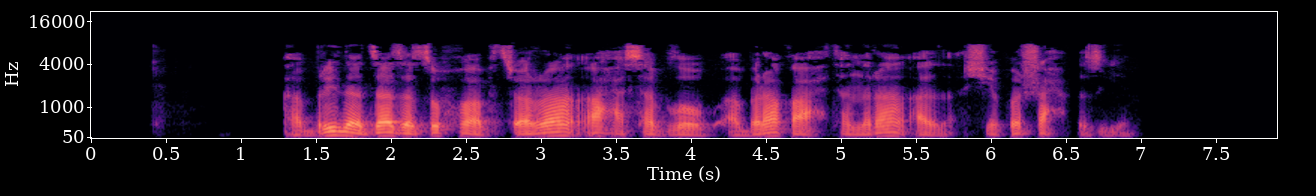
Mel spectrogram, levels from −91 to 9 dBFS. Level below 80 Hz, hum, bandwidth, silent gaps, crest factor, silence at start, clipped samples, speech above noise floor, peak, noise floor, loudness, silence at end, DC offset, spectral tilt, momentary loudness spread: -58 dBFS; none; 8.2 kHz; none; 20 dB; 1.3 s; under 0.1%; 56 dB; -2 dBFS; -76 dBFS; -20 LUFS; 1 s; under 0.1%; -4.5 dB/octave; 12 LU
